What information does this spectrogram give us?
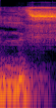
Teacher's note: Sad itu posisinya di ee lidah ee ee ee posisinya di belakang gigi. Lidahnya dilengkungkan di bagian bawahnya sehingga rongga udaranya agak terhambat. Jadi suaranya seperti mus ada desis tapi e agak samar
